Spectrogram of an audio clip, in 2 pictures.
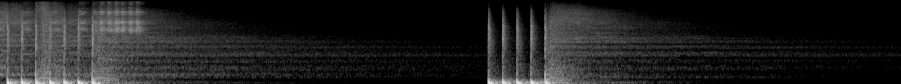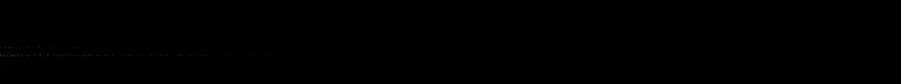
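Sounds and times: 
metal drums: 0.0 - 1.8, 4.9 - 6.3.

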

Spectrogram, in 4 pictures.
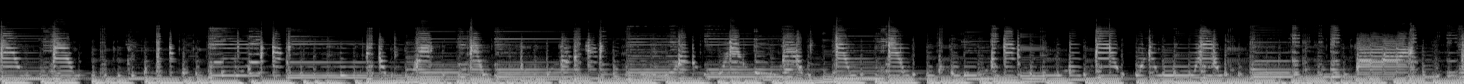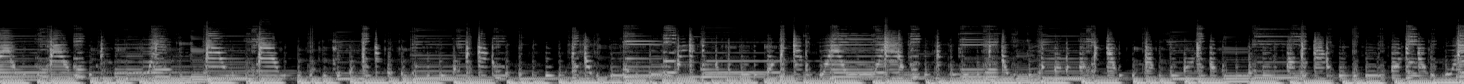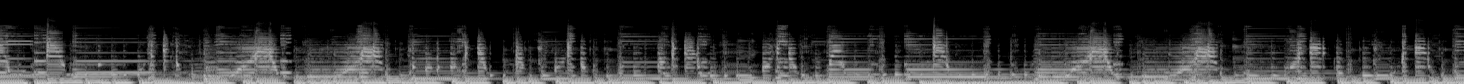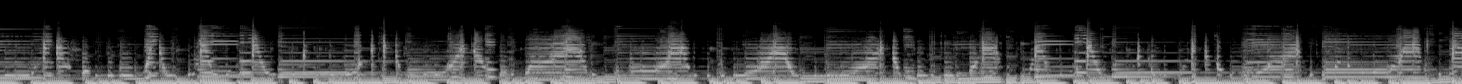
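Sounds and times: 
funk music for kids: 0.0 - 58.5.

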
